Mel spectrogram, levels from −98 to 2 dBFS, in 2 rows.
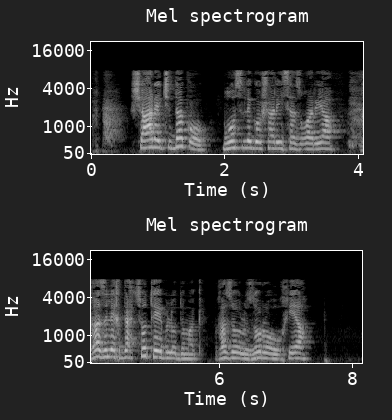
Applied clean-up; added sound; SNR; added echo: none; none; none; none.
